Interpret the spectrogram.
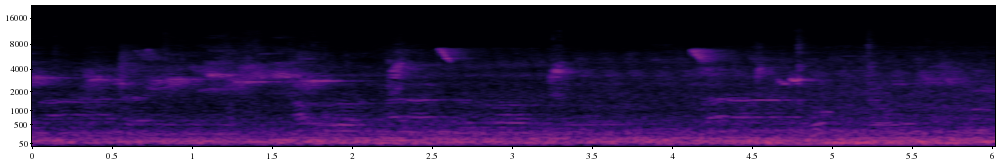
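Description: Birds chirping: short, high, downward-sweeping chirps repeated every half second to second, over a low hum.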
